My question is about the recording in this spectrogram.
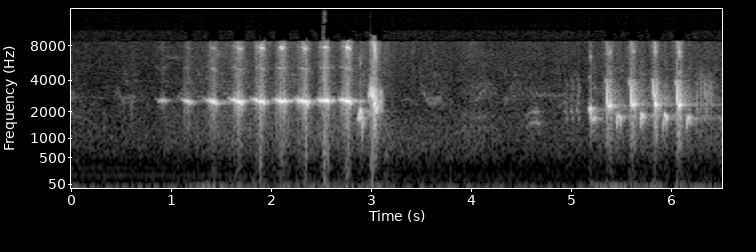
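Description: Bird chirping: a quick run of about nine chirps, four or five a second, then after a pause of about two seconds a second run near the end.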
